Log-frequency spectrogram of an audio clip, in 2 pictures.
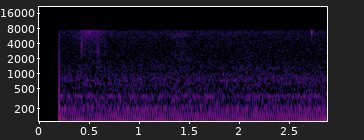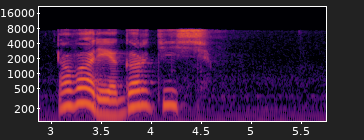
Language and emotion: Russian, sad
